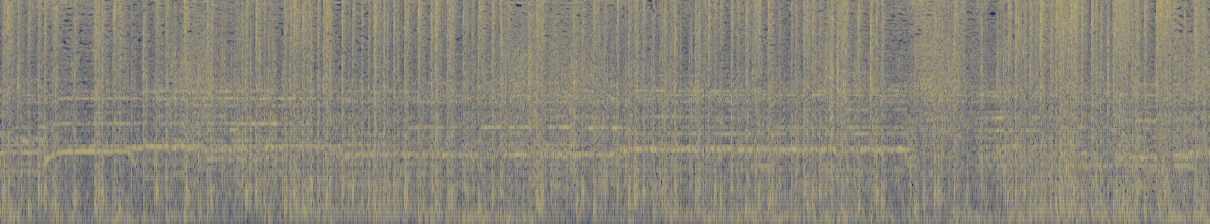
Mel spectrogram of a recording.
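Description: Large fireworks display: a dense, rapid barrage of bangs and crackles from many shells and fountain effects bursting at once, without a break.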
